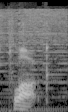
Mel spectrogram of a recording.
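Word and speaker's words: Plok: This is Plock. This is Plock. And that is how you spell it as well.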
